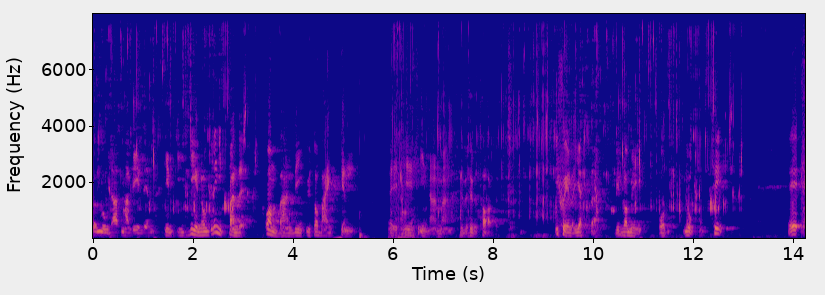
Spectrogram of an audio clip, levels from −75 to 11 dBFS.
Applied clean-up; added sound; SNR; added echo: classical method log-MMSE.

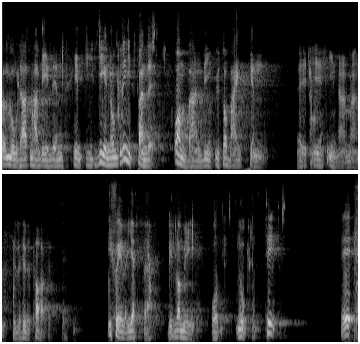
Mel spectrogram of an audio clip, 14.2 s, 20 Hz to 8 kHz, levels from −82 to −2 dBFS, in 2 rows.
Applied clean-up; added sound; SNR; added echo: neural mask model Resemble Enhance denoiser.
